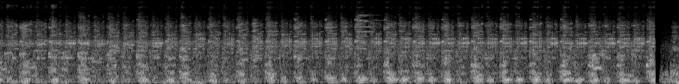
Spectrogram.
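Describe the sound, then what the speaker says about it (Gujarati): An auto rickshaw engine runs steadily close by at a fast, even idle, a continuous rattling putter for several seconds with no talking over it; the engine has been started to lift a farm hydraulic attachment. "તો આપણે હવે હાઇડ્રોલિકને ઉપાડવા માટે રિક્ષો ચાલુ કરીએ છીએ"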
